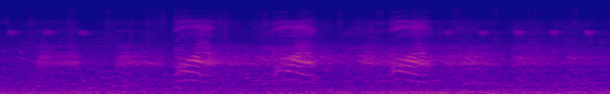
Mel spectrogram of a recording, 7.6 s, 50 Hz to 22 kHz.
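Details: Town-centre crow in the evening in January, calling to others flying in for the night: three loud harsh caws about every 1.4 seconds, fainter distant caws between, with steady low traffic rumble beneath.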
